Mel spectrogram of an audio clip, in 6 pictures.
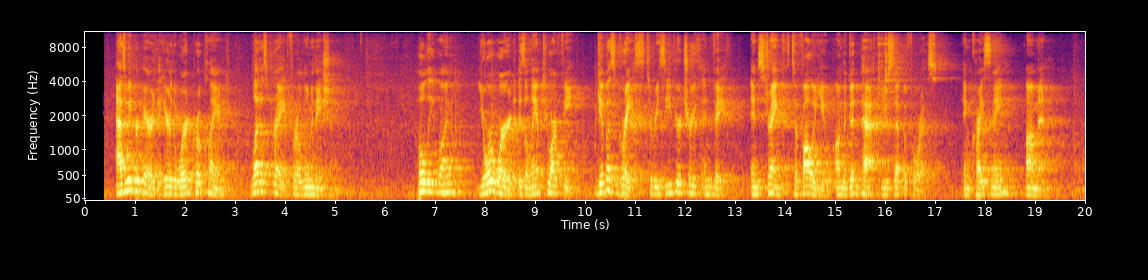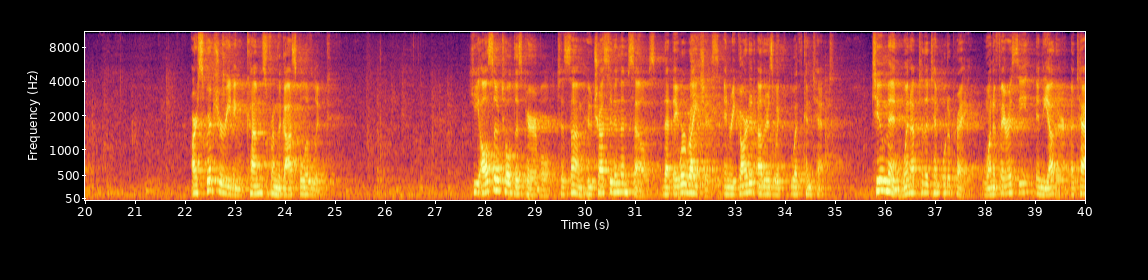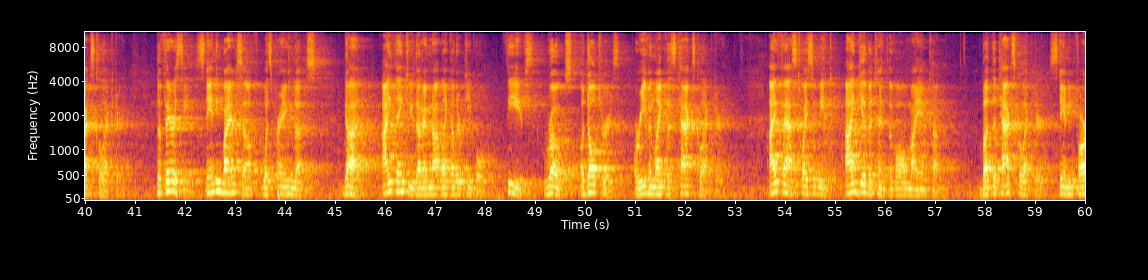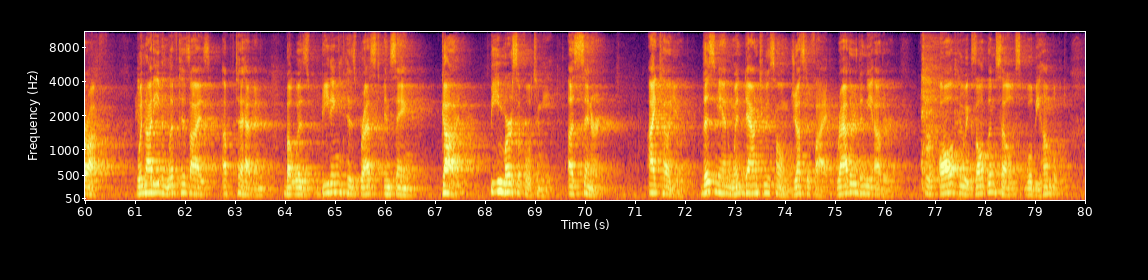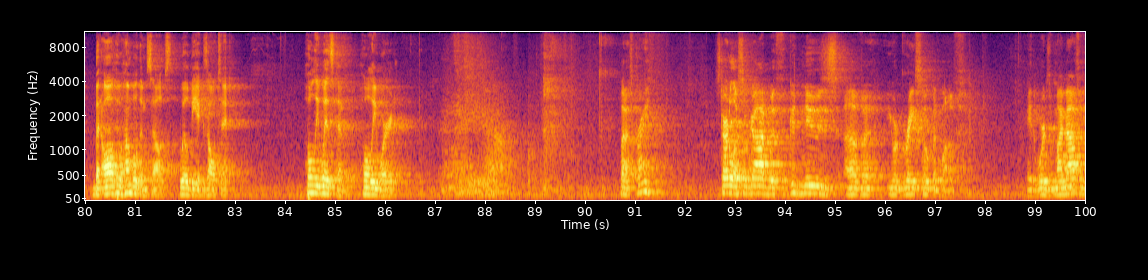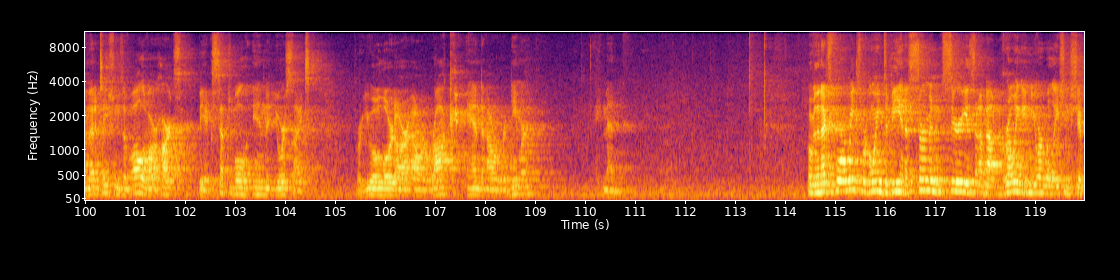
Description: Sermon-Oct-5-2025-Divine-Diruptions-Faith-Stories-You-Have-to-Hear.mp3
